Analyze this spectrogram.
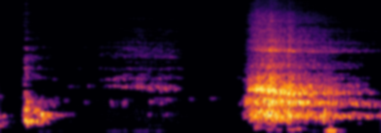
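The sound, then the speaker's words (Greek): An exhalation: a short breathy puff comes first, then a fainter airy stretch, and finally a long, loud, rushing out-breath that fades slowly at the end. “Ένα μικρό ξεφούσκωμα. Μία εκπνοή.”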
